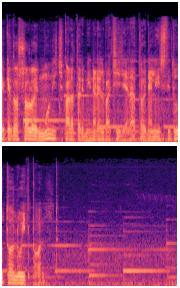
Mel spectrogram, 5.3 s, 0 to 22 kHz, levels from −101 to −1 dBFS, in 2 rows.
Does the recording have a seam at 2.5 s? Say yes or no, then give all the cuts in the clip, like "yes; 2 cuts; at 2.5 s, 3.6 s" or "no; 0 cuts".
no; 1 cut; at 1.2 s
